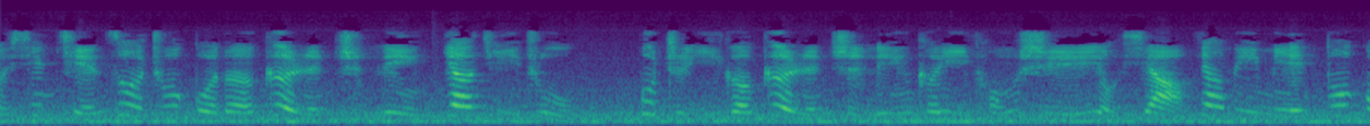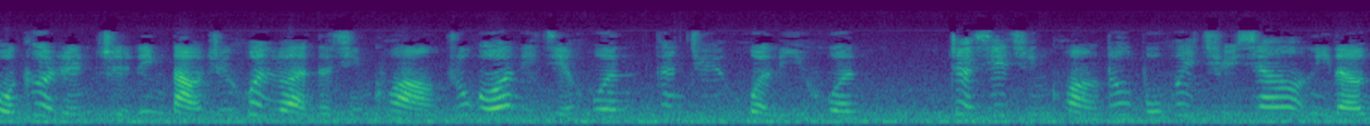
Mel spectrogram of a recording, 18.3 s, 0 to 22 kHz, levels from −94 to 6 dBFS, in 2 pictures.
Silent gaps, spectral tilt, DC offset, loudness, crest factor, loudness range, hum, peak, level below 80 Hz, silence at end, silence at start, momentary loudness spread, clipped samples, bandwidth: none; -3 dB/octave; under 0.1%; -29 LUFS; 22 dB; 5 LU; none; -6 dBFS; -76 dBFS; 0 s; 0 s; 11 LU; under 0.1%; 15 kHz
